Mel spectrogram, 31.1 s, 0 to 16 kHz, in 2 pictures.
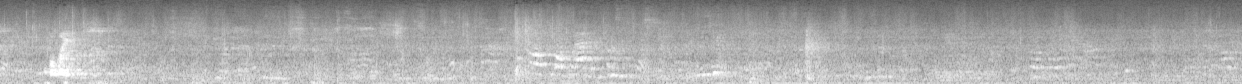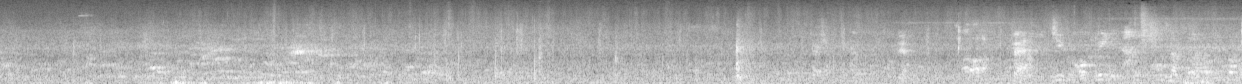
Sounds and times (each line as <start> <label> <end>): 0.0 voices 31.0
0.6 announcemnts 1.3
18.7 footsteps 31.0
20.0 trains coming and going 31.0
